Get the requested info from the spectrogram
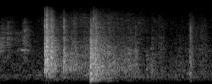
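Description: Two sharp metal clanks about half a second apart as a metal baking sheet is handled at the oven and stovetop, with a smaller knock near the end.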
